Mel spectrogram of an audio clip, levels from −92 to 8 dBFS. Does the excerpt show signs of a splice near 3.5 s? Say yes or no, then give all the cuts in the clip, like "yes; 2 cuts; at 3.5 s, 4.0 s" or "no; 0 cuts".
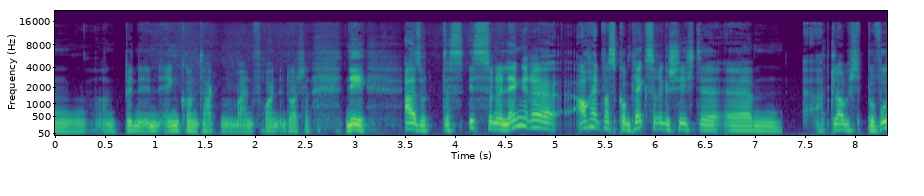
yes; 1 cut; at 3.5 s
